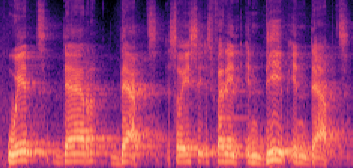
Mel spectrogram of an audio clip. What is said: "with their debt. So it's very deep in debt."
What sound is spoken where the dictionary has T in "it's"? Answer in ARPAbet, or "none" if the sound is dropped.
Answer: S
